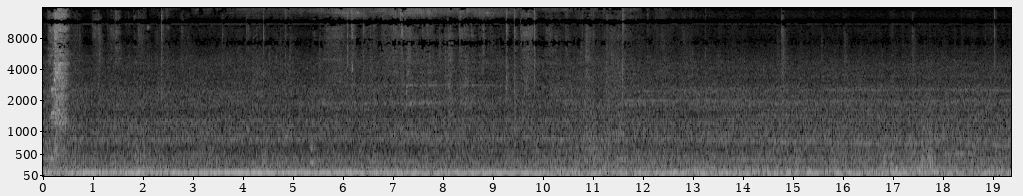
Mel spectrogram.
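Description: Cabin running noise of a Tohoku Shinkansen Tsubasa train: a steady low hum and rumble from the running gear, easing slightly as the train slows into the station.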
